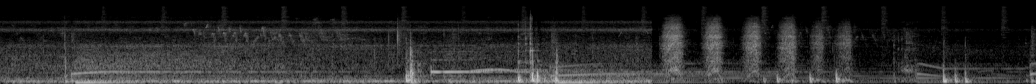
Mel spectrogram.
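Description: Background music with sustained notes and a rhythmic beat. Over it come a couple of sharp wooden knocks about four and five seconds in, as lumber boards are set down on plywood.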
